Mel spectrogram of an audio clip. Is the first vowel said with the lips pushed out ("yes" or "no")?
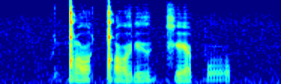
yes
